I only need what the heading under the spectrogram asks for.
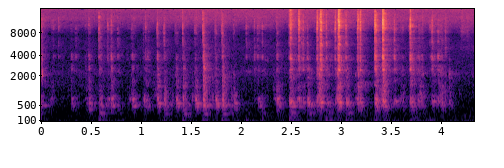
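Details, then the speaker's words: Casio CTK-3500 keyboard after fix with tape on the key contacts: soft, uneven key taps in a quiet room with no more clicking noises. "it's difficult to demonstrate but there are no more clicking noises"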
